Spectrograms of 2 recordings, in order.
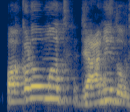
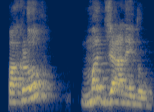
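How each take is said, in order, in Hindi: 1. विराम 'mat' के ठीक बाद आता है। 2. विराम 'pakdo' के ठीक बाद आता है। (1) "अल्प विराम जब यहां पर था तो क्या बोल रहे थे" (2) "अब बोलेंगे"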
